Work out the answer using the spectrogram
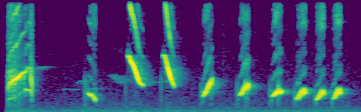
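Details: Greater green leafbird, a male kept as a cage bird in Indonesia, sings a series of loud sweeping notes: first downslurred and upslurred whistles, then a quick run of rising chirps about every quarter second near the end.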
